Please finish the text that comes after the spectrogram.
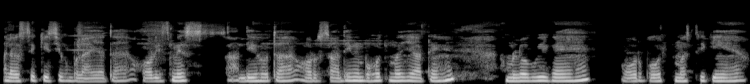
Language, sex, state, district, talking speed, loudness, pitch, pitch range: Hindi, male, Bihar, Samastipur, 225 wpm, -19 LUFS, 165 Hz, 155-175 Hz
